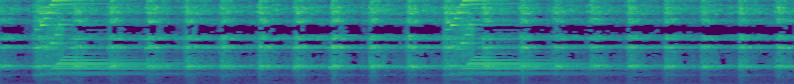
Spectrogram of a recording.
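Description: Sleigh bells shaken in a steady rhythm, about two to three shakes a second, with a bright rising chime sweep shortly after the start and again about halfway through.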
